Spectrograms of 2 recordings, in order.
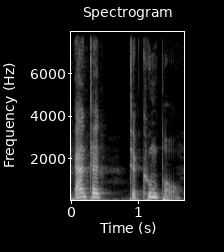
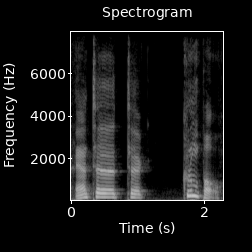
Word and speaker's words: Antetokounmpo: So you can pronounce the freak's last name. Antetokounmpo.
